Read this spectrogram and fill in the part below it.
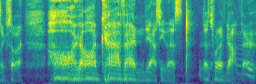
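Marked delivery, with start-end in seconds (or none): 0.8-2.7 bad, rough, creaky croak. Trying a character impression while admitting being bad at impressions, a bad Kevin impression. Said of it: "I'm so bad with impressions".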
